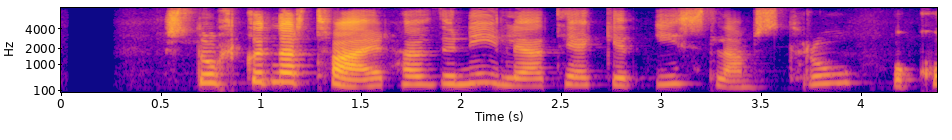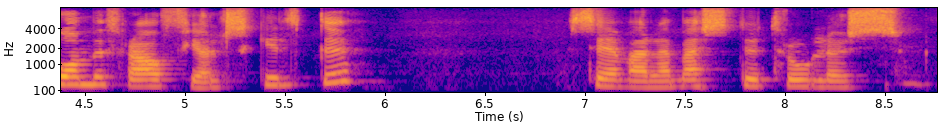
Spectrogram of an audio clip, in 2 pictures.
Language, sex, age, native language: Icelandic, female, 40-49, Icelandic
